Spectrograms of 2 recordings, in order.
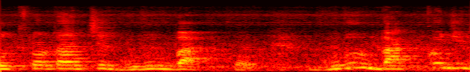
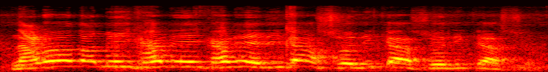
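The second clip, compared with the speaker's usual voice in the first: calling out; 6 semitones higher than usual. Acted. Krishna calls out to Narada.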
